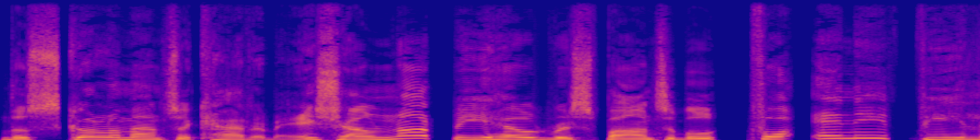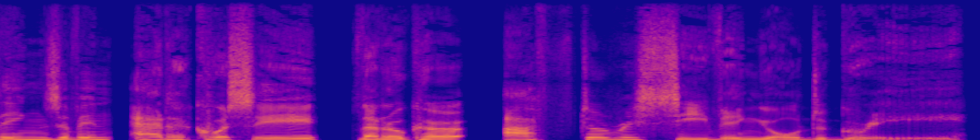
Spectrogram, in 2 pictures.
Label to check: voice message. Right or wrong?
Wrong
